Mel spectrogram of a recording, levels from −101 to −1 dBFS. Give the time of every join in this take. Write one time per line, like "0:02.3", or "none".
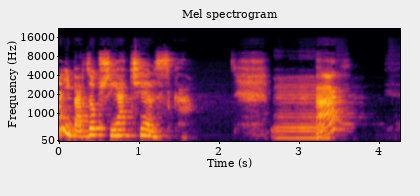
0:02.6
